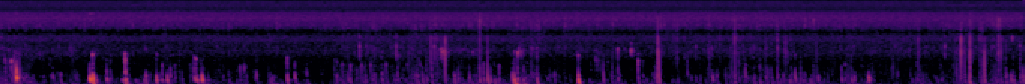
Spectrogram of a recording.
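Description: Quiet, scattered low gurgles and soft pops over faint background hiss, consistent with mild normal stomach growling.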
